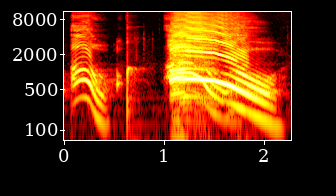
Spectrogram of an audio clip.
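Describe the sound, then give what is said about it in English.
A single sharp pop of a cork coming out of a wine bottle opened with a screw and a hammer, brief, between a short voiced exclamation and a long, loud, falling cheer. “It's almost like you think this is my first time opening a bottle of wine with a screw and hammer.”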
